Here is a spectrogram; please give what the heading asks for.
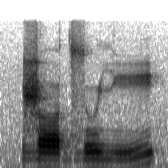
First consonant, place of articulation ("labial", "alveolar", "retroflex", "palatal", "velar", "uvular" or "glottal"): retroflex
